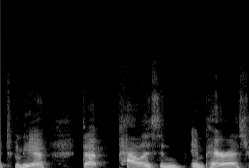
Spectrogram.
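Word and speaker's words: Tuileries: wrong and I apologize tuler there's no the S at the end obviously is silent so Tulia that Palace in in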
